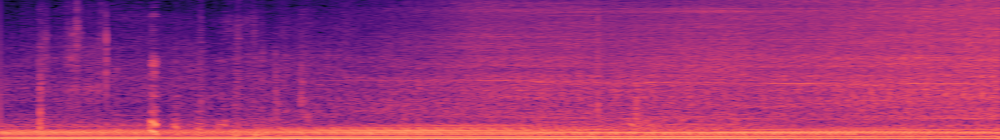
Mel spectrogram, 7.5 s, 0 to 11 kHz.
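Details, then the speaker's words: BMW E36 M3 after fuel pump and damaged wiring connector replacement, test start: deep, smooth six-cylinder idle holding a steady low rumble with no knocks or misses; the engine runs healthy. "so let's see if it actually works if it'll start up here [Music] [Applause] that sounds good"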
